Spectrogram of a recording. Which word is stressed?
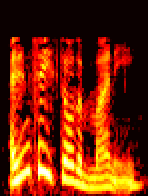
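money. The stress is on the word money.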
